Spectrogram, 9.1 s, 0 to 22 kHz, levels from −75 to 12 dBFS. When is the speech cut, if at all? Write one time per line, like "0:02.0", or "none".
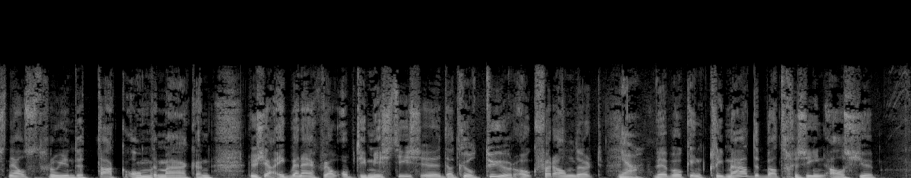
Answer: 0:01.5
0:04.6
